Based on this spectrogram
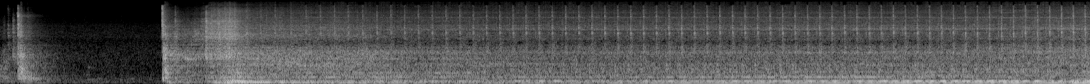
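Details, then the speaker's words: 1965 Ford Mustang V8, after sitting 33 years with a locked-up engine, running on water in the radiator: cranks, catches and settles into a rough idle with a light, quick lifter tick from the top end. "Listen to that baby purr. Besides the lifter tick, it actually sounds very good."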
